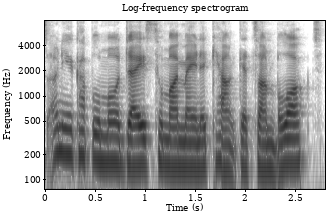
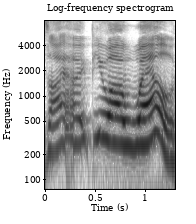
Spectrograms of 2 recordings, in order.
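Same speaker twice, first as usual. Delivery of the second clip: imitating the scammer; 12 semitones higher, 6 dB louder than usual. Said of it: "said my scammer".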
